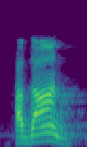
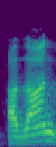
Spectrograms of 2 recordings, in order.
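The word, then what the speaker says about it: اذان: آذان درست ہے, یعنی الف کے اوپر کھڑا زبر نہیں ہے بلکہ صرف زبر ہے آذان, آذان کہنا چاہیے, درست تلفظ یہ ہے, تو آج سے اس تلفظ کو درست کر لیجئے.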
